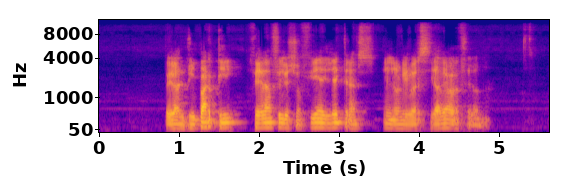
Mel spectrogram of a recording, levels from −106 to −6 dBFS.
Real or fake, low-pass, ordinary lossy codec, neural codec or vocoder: fake; 10.8 kHz; AAC, 64 kbps; codec, 44.1 kHz, 2.6 kbps, SNAC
